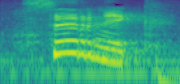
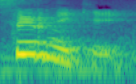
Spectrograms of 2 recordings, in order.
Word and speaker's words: syrniki: flower and you form this little cute cernik guys you have to pronounce it right syrniki okay it's very delicious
